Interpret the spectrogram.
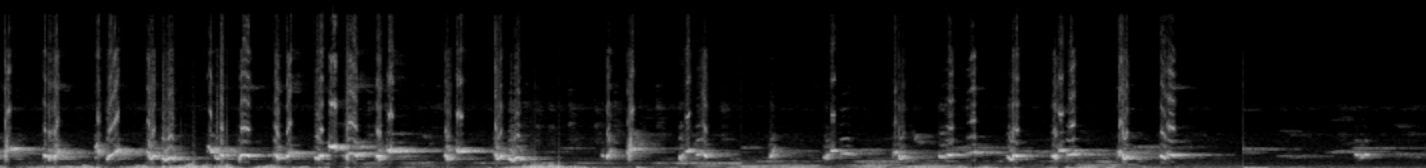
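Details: Yellow-vented bulbul in fast 'ropel' song, played to stir other bulbuls into song: chattering runs of warbled whistles that slow and thin out toward the end, over intermittent low rumbling noise.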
